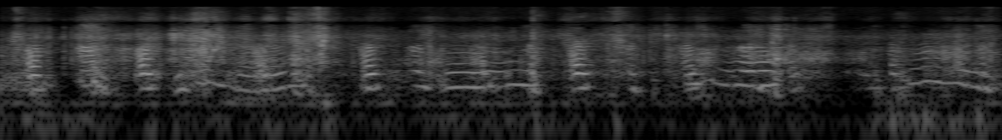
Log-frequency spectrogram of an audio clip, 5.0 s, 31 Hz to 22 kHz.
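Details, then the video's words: A litter of blue Great Dane puppies, born April 2023, keeps up a busy chorus of bending, squealing whines and yelps, several pups at once, about three to four cries each second. "Great Dane Blue, Puppies"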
